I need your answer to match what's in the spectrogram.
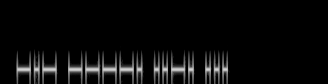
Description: Morse code, heard as a keyed tone, about 28 wpm, 700 Hz. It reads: K9FS
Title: Easy Call Signs - 28wpm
